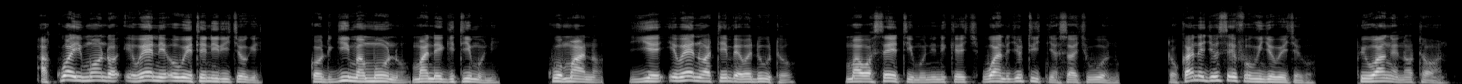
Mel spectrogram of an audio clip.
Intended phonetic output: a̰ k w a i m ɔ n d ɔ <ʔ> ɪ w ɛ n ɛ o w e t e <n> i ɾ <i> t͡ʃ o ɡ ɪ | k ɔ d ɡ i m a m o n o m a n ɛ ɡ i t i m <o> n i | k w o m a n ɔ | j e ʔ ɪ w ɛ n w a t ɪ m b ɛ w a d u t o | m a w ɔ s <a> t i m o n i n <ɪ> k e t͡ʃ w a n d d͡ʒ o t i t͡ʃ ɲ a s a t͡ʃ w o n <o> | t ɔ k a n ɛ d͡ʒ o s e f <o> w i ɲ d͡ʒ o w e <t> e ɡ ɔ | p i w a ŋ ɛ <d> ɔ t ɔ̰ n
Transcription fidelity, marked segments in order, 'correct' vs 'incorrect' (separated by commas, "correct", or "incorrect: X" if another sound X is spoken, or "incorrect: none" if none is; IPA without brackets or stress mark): correct, correct, correct, correct, incorrect: ɛ, incorrect: i, incorrect: u, correct, incorrect: t͡ʃ, incorrect: n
